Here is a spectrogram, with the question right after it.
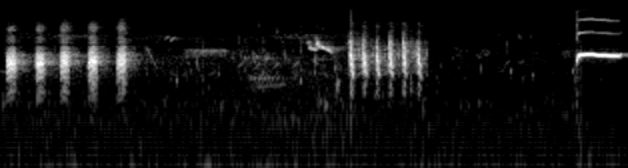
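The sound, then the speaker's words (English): Calls of a yellow-breasted chat: a quick run of five bright, repeated chirps, then a faster burst of similar notes, and finally a sharp rising whistle with a sustained high tone, all without any talking. “When the northern summer declines, the yellow-breasted chat will make its way south to winter in Central America, until the springtime draws it north again.”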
